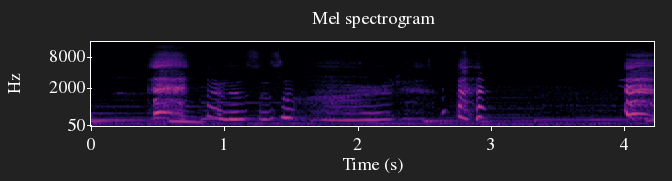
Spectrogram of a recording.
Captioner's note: crying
